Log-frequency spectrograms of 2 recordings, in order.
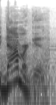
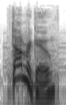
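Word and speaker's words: Domergue: that from name pronunciation look at how John pronounces Daisy's last name Daisy dgu now it wasn't how Tarantino pronounces the name dgu it's the same however when Daisy pronounces her own last name it is different the Jodie domingre gang with Jodie being her brother I take this to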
